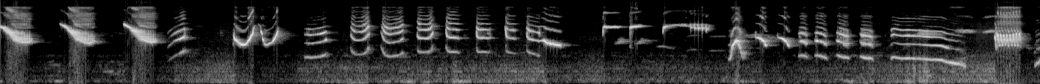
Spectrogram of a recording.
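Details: Asian pied starling in persistent, varied fill-in song: piercing downslurred whistles, a run of repeated U-shaped chirps, squeaky trills and a final rising screech, nearly continuous throughout.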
